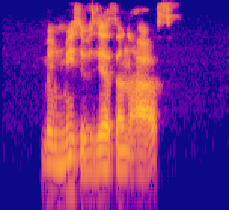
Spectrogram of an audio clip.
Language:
Kabyle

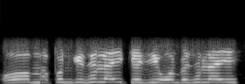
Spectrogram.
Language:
Manipuri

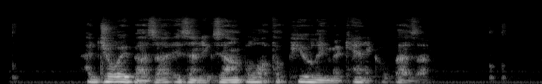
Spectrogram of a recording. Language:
English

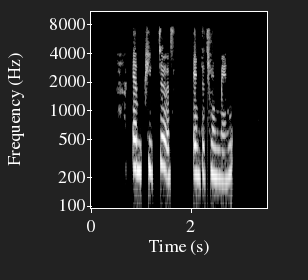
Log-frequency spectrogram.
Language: Thai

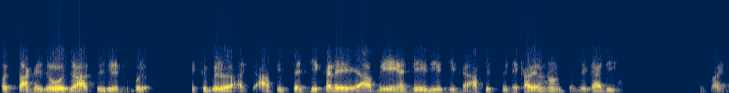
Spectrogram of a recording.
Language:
Sindhi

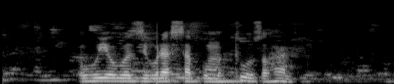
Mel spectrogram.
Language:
Kinyarwanda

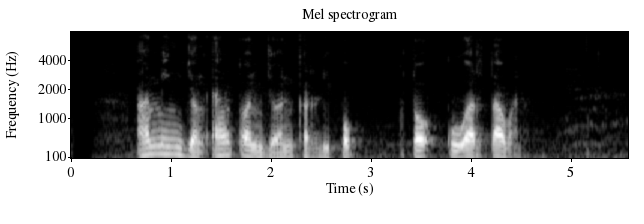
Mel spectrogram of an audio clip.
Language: Sundanese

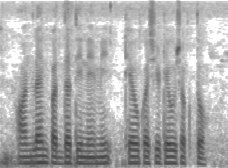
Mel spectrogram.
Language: Marathi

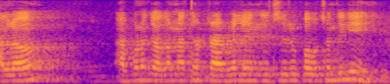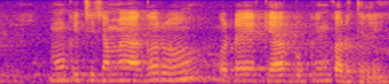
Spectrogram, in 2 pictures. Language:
Odia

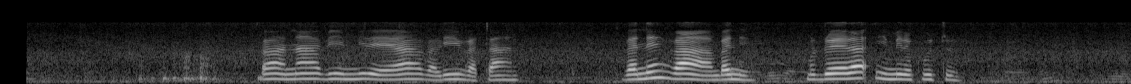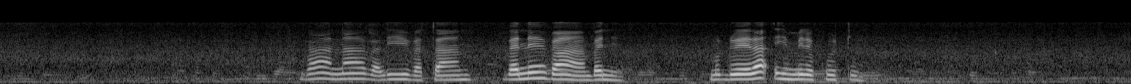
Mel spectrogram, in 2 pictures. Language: Masaaba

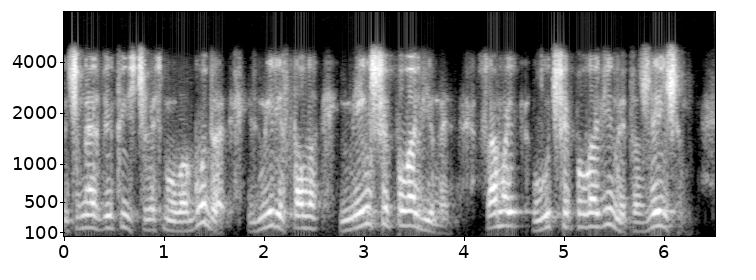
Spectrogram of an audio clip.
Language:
Russian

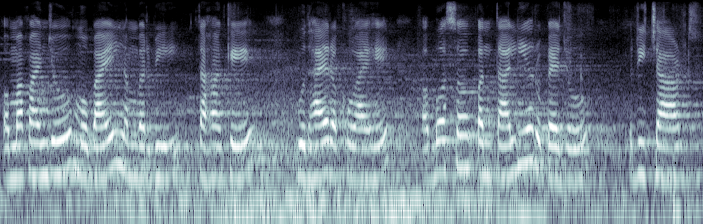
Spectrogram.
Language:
Sindhi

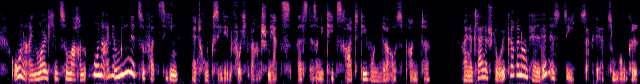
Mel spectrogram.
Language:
German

